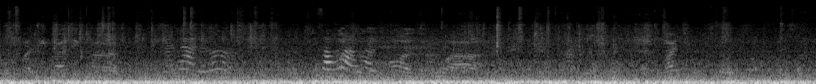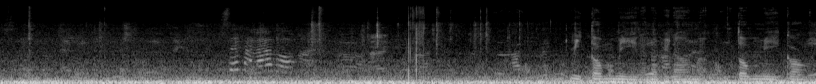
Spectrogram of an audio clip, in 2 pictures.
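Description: A train rumbles steadily with a low hum.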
